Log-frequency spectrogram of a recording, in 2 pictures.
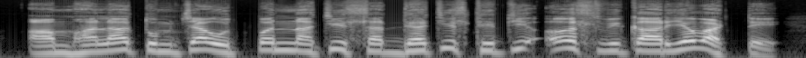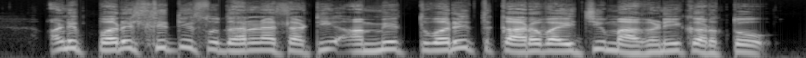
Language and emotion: Marathi, angry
